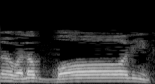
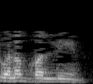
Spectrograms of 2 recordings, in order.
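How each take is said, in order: First: The long vowel before the doubled consonant is kept. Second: The long vowel before the doubled consonant is dropped. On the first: The long vowel is preserved so it does not disappear. The speaker calls it right. "فحرصا على عدم الزوال يقولون" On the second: The long vowel disappears because two consonants meet. The speaker calls it wrong. "عشان ما حدش يقول"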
